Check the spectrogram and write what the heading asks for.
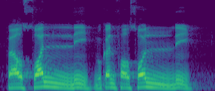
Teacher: Falsalli, bukan falsalli. Ketika masuk huruf lam, bibirnya tarik lagi, tipiskan.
